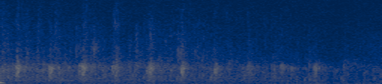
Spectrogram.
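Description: Sparse, fairly faint clapping from an audience at an entrepreneurship challenge awards event, a handful of distinct claps in a loose rhythm rather than a full ovation.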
